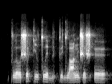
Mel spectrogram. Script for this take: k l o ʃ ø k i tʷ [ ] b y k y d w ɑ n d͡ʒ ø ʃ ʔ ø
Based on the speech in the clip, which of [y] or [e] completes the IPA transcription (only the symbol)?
e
